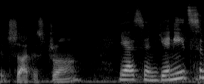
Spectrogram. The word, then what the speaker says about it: Yenitza: I'll say it again. You can write it down. Yenitza.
